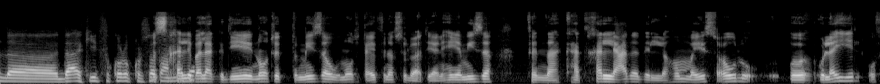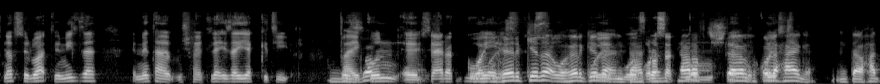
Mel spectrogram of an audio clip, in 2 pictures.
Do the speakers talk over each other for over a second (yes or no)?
yes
